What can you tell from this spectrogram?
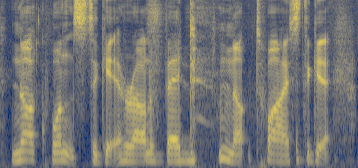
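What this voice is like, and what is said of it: Put-on British Beatles-style accent. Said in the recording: “How does it sound in Britain? ... I don't know why I suddenly went with like a Beatles.”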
